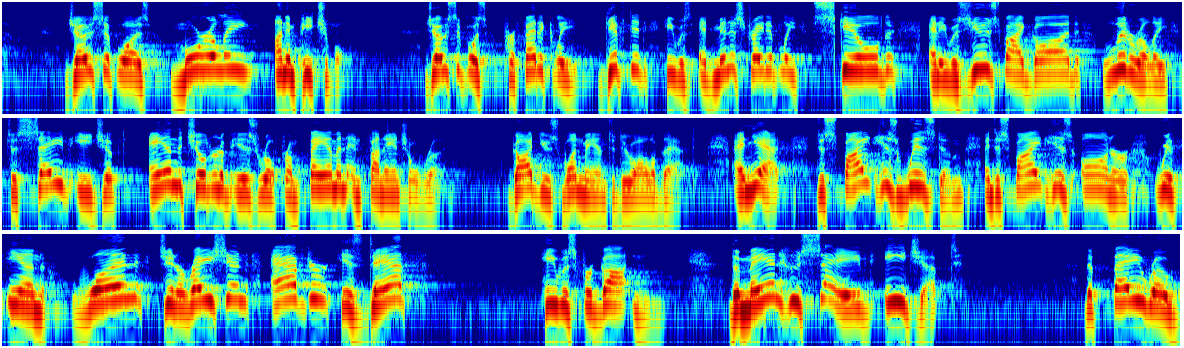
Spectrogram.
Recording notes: sermon from our worship service on May 14, 2023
